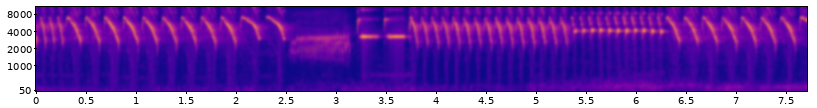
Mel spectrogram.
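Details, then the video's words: Domestic canary singing a long continuous song meant for tutoring other birds: fast series of sharply descending high notes, a brief buzzy phrase, metallic clicks, then more rapid repeated swoops and a sustained trill. "Kicau Burung Kenari II GACOR PANJANG Cocok untuk Masteran"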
